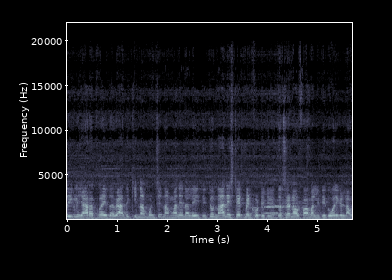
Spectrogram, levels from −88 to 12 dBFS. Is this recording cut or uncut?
uncut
